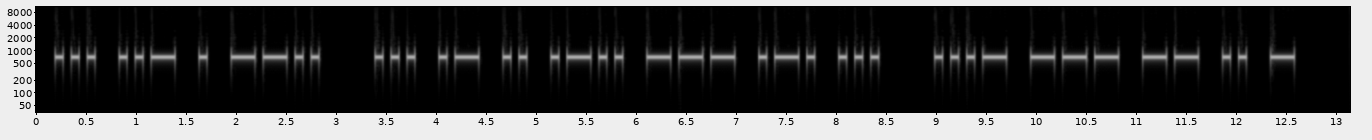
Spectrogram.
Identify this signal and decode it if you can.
Morse code, heard as a keyed tone, about 15 wpm, 700 Hz. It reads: SUEZ SAILORS VOMIT
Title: Pangram Challenge v2 - 15wpm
